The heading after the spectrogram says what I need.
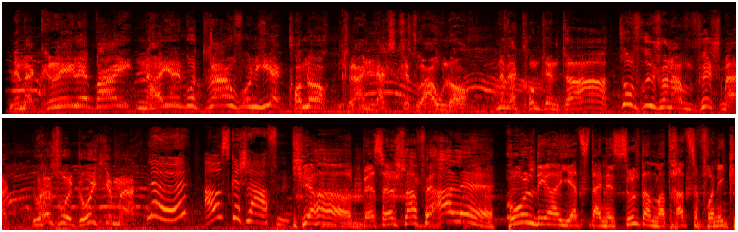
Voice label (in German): dialekt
